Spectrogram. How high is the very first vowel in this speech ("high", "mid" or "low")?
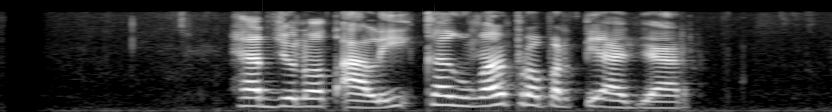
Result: mid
